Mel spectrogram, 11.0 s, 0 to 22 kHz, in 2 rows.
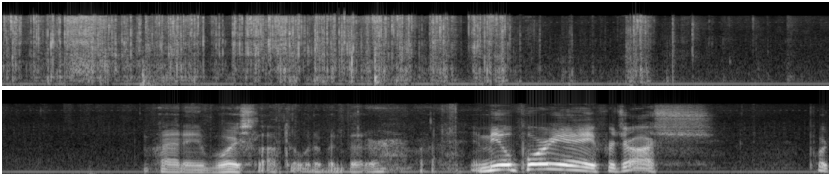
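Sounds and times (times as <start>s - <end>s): foil wrapper rustle: 0.0s - 4.8s
foil wrapper tearing and crinkling: 0.0s - 4.8s.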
